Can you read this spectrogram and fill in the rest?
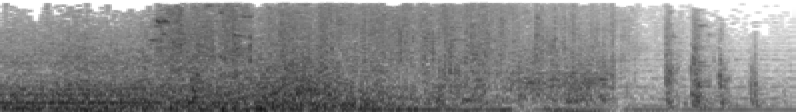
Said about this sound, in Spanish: pierde el control del coche. Se encuentra contra un pilar.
